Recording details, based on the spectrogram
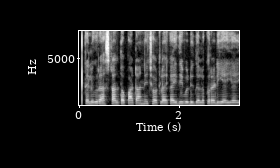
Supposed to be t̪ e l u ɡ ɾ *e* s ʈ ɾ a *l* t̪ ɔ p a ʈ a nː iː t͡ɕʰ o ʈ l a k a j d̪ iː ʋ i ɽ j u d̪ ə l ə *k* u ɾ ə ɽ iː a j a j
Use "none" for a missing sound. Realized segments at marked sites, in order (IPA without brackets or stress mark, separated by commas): a, l, k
